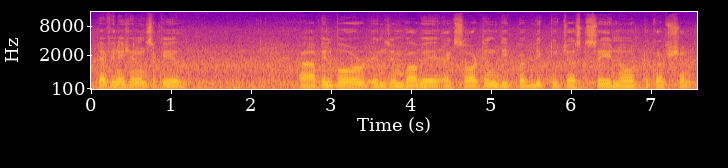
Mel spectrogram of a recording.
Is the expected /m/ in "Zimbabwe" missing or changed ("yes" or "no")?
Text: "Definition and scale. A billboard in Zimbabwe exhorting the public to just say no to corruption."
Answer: no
